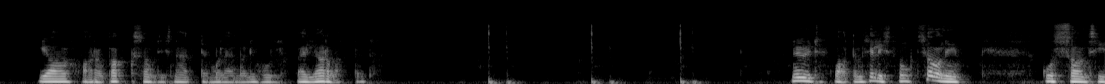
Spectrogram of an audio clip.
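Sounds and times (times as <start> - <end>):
computer mouse button clicking: 4.8 - 5.2, 5.8 - 6.2, 6.8 - 7.1.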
